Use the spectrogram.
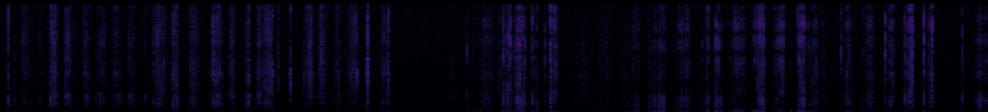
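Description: Long acrylic nails scratch the waxed fabric surface of a strawberry-print beeswax wrap around a flat package. Quick, dry, crinkly scratching strokes come in uneven bursts, with a soft, muffled low body under brief bright edges, and a short pause near the middle.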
